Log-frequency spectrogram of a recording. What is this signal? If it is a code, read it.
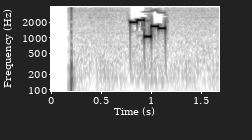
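Five-tone selective call (ZVEI), heard as quick runs of five tones, tones of about 70 ms. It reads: 89165
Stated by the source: ZVEI five-tone selective call received on an SDR.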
